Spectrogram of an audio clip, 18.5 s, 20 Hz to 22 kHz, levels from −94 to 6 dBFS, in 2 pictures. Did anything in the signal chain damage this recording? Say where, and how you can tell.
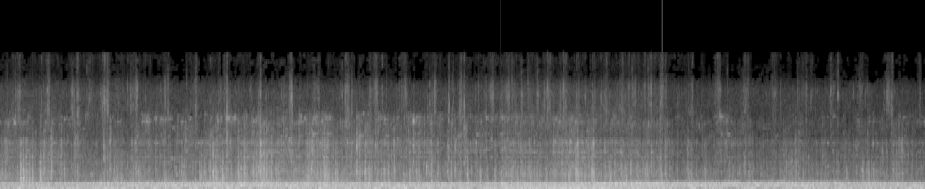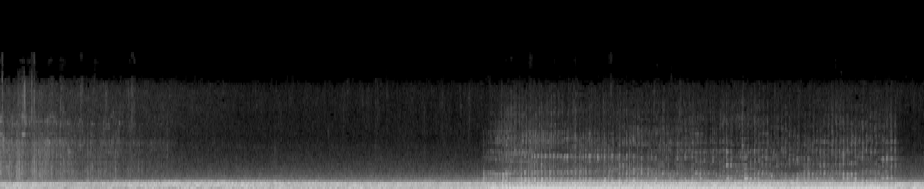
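Yes. A doubled audio track runs from 5.00 to 6.62 s: a second full-band copy trails the original by about 150 ms at roughly equal level, with no decay or room colour, and cuts in and out abruptly. The likely cause is a routing or buffer stage capturing the signal twice.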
